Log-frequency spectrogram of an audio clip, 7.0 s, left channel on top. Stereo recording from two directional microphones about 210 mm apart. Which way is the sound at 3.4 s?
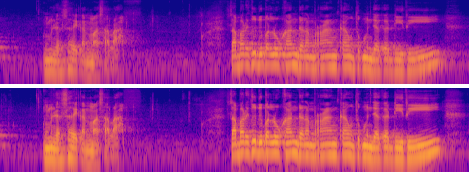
20° right (ahead or behind).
